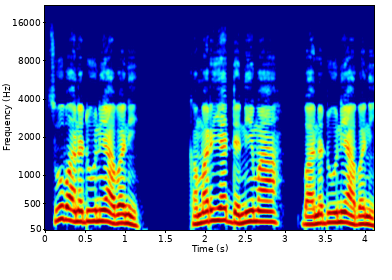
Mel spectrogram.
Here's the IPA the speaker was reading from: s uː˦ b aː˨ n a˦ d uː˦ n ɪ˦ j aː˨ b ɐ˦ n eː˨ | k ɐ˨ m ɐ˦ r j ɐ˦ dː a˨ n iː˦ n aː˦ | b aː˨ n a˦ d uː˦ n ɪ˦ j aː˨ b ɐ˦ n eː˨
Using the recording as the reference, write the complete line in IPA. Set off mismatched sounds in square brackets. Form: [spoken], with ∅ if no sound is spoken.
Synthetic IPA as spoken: s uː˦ b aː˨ n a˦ d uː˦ n ɪ˦ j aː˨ b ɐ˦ n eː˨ | k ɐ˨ m ɐ˦ r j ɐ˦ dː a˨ n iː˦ [m] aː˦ | b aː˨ n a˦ d uː˦ n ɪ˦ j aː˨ b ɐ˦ n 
